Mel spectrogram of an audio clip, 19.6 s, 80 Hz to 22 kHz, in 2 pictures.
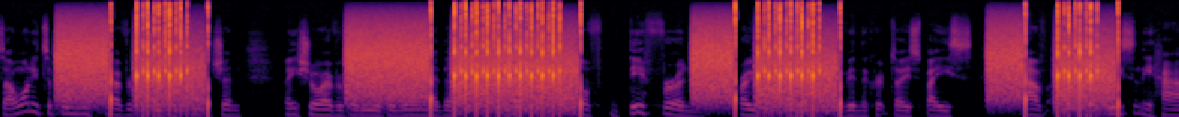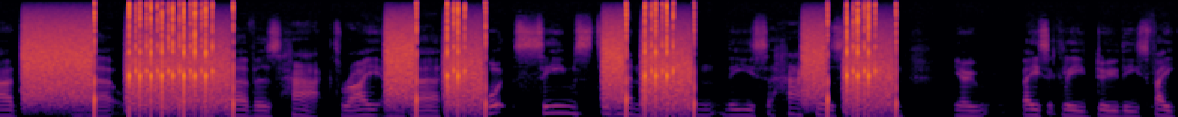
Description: Pulse dialling, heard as a rotary dial, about 11 pulses a second, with speech in English. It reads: 5 0 6 4 8 2 3 3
